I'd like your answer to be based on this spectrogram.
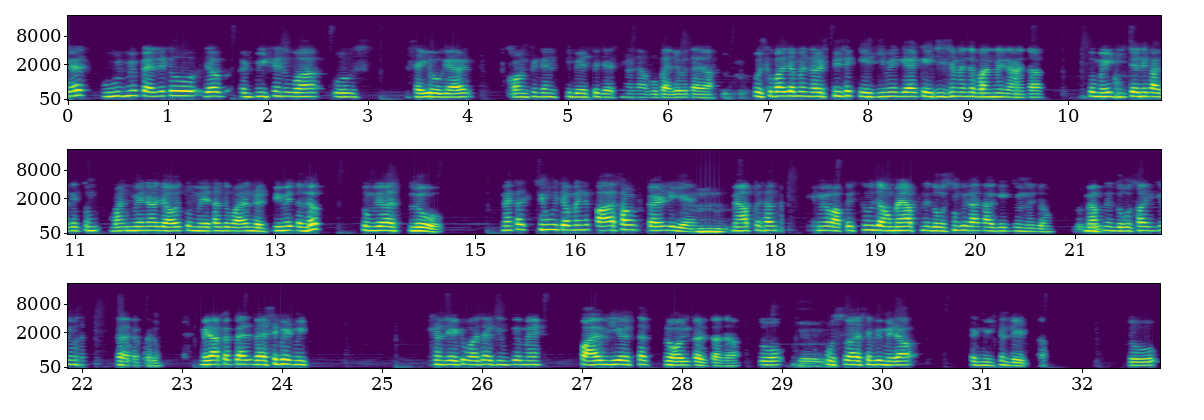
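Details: Adult man with cerebral palsy speaking Urdu; dysarthric speech in cerebral palsy.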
